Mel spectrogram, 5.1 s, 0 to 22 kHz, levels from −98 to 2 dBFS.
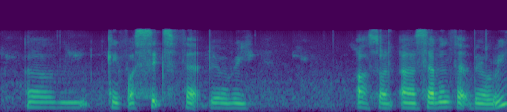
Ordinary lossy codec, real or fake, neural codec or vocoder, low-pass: none; fake; codec, 16 kHz, 4 kbps, X-Codec, HuBERT features, trained on general audio; 7.2 kHz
